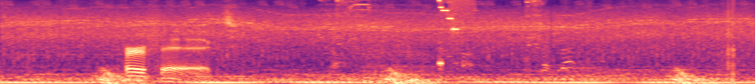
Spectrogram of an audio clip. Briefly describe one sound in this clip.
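A small drone's propellers buzz steadily.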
